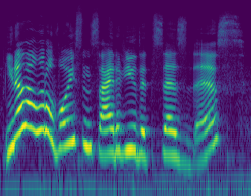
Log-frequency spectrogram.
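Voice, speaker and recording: A woman's voice: high voice, sing-song, a little fast, fairly bright tone, soft background music. A young woman hosting a countdown video, talking in a sarcastic, profane, chatty way. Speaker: host. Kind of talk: snarky countdown commentary.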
